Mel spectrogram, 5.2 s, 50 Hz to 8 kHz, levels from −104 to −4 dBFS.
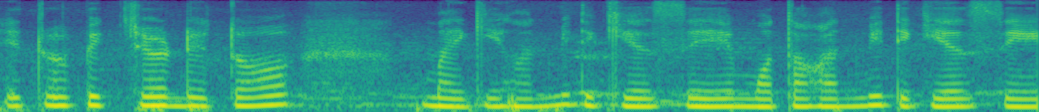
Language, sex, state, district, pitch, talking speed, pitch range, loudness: Nagamese, female, Nagaland, Dimapur, 220 Hz, 140 wpm, 205-235 Hz, -15 LUFS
